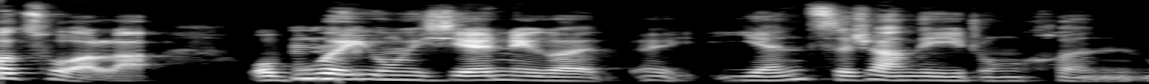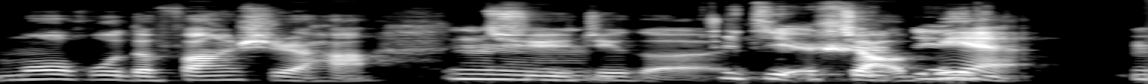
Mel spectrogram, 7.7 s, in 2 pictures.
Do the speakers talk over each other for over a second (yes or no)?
yes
